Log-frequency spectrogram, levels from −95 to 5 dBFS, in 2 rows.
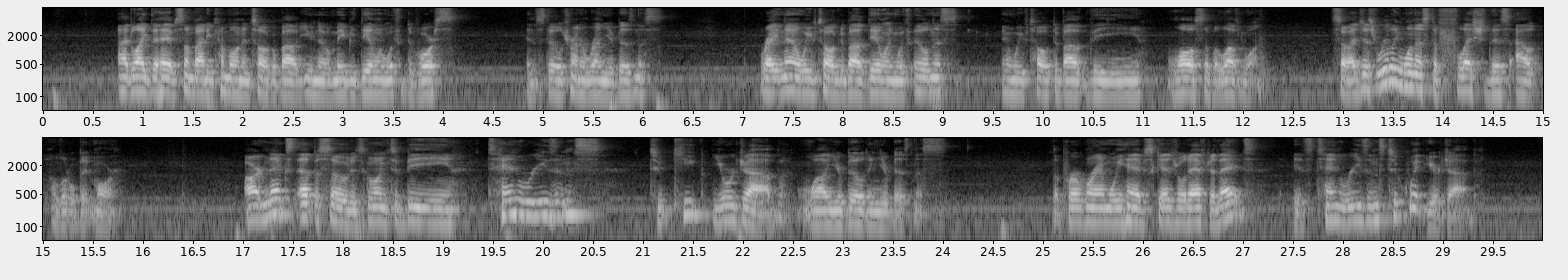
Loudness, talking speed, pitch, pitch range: -26 LUFS, 175 wpm, 115 Hz, 105-130 Hz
